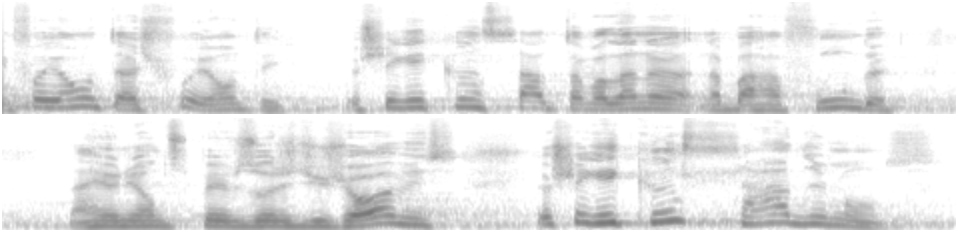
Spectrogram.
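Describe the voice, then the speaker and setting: Brazilian pastor, man, middle-aged, Brazilian Portuguese accent, high voice, chatty sermon with loud and hushed swings, reverberant church hall. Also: a little hiss or hum. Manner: conversational preaching, swings between loud urgency and quiet intensity. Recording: long reverb of a church hall, faint ambience.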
